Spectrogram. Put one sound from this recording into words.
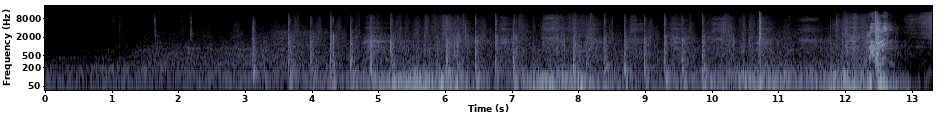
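Footsteps clang on a metal walkway at a steady walking pace.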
